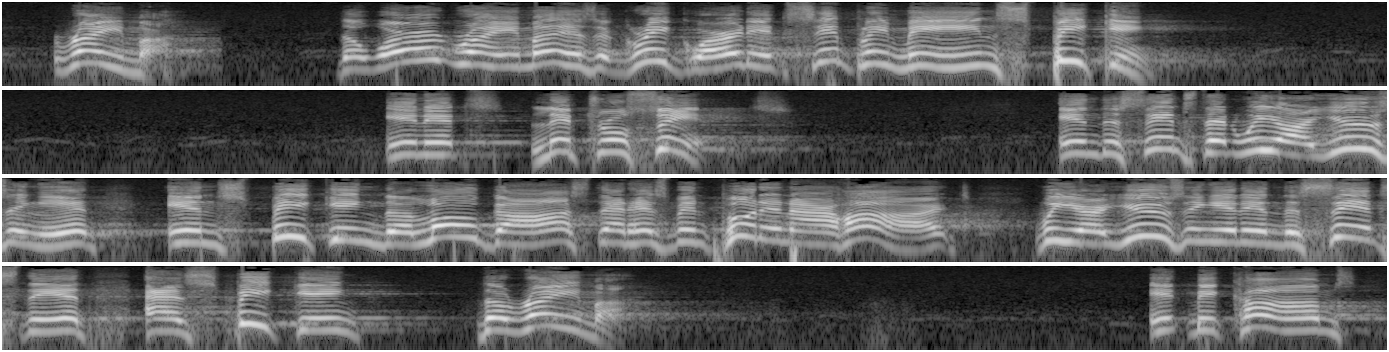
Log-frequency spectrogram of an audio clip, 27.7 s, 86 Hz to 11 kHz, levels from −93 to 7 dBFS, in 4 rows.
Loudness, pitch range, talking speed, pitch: -14 LUFS, 260-315 Hz, 105 wpm, 275 Hz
